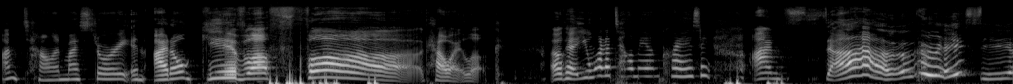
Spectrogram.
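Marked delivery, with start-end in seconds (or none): 1.5-5.1 loud, drawn-out swearing; defiant outburst. Real, not acted. Telling her story regardless of looks, defiant. 5.5-10.1 mock crazy. Taunting those who call her crazy, theatrically unhinged. Sarcastically playing up being crazy.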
